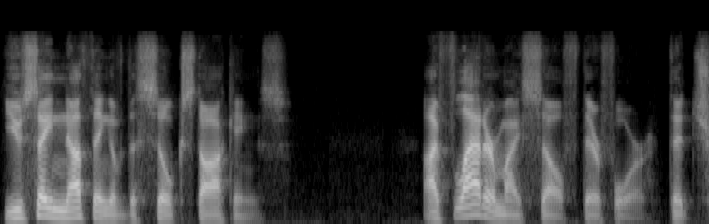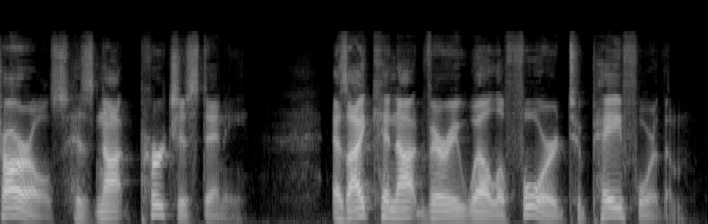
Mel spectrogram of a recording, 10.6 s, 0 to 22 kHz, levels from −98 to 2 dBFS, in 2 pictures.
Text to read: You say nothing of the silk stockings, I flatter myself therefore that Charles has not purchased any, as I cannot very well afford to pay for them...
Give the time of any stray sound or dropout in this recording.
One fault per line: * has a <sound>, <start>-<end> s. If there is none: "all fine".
all fine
